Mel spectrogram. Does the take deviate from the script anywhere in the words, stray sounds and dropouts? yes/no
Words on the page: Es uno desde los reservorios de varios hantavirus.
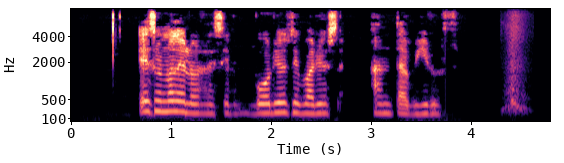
yes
